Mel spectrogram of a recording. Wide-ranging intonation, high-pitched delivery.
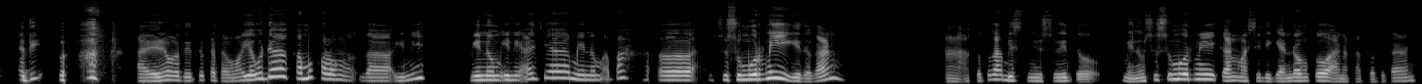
Yes: wide, 6.3 semitones; high, 195 Hz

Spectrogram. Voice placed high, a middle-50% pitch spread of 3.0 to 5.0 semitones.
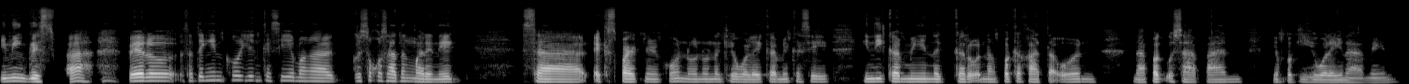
No: low, 125 Hz; average, 4.3 semitones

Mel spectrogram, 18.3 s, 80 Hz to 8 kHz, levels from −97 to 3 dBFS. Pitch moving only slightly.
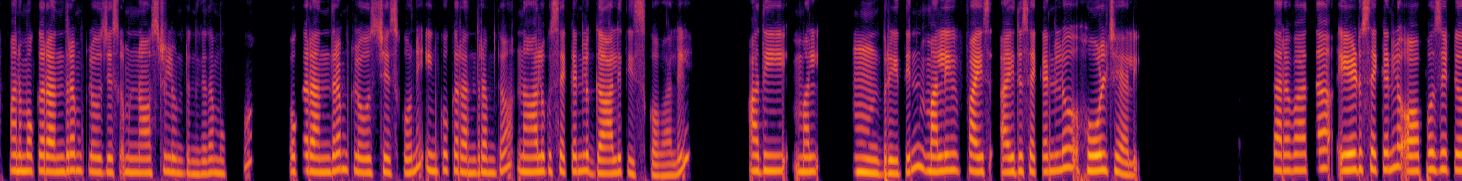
Yes: narrow, 2.3 semitones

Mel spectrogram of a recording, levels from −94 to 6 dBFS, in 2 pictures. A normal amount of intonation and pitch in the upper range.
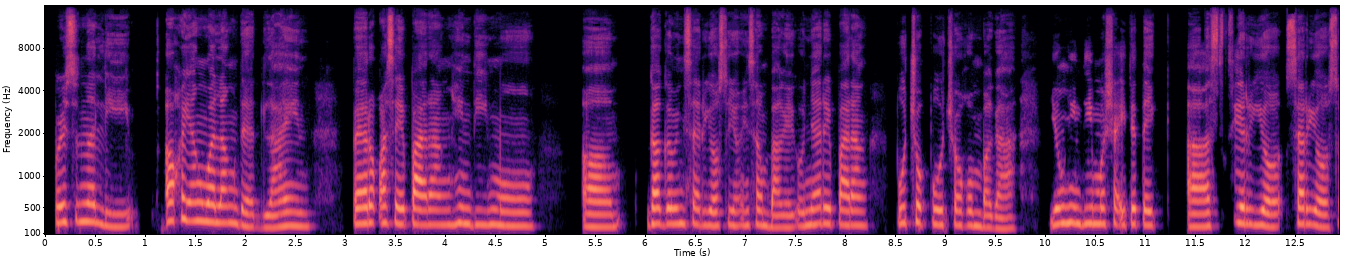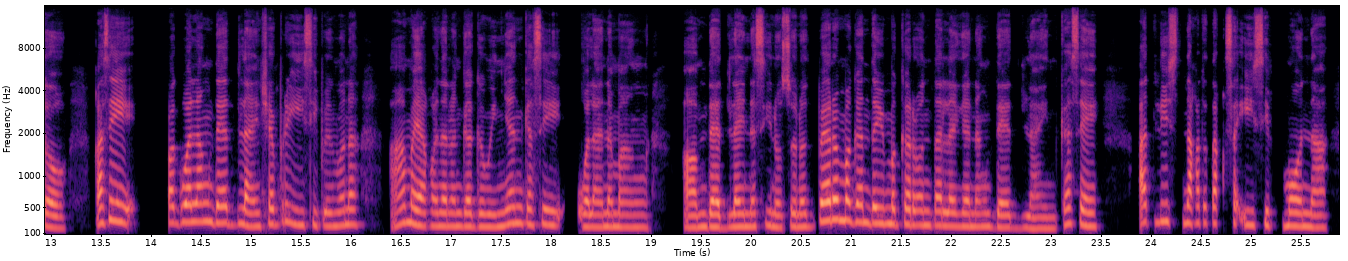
Yes: average, 3.5 semitones; high, 225 Hz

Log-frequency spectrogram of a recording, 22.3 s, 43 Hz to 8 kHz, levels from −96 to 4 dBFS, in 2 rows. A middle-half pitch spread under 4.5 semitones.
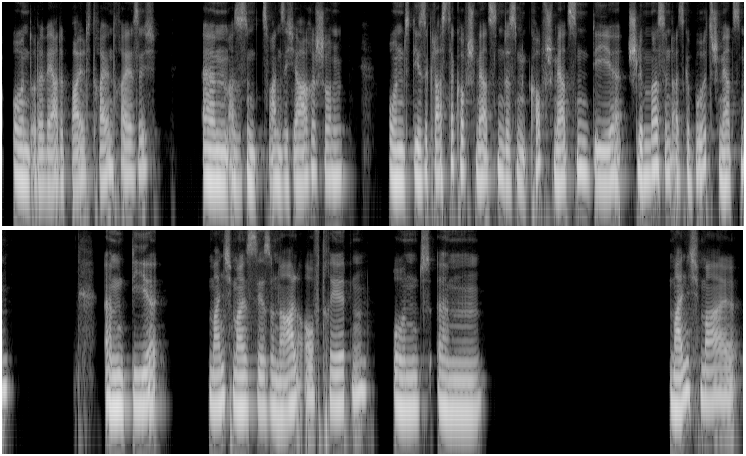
Yes: average, 2.7 semitones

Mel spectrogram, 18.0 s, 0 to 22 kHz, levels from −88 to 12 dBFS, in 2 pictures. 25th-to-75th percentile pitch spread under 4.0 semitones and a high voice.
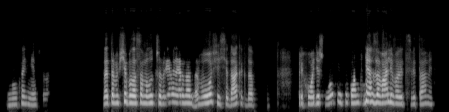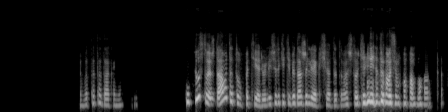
Yes: average, 3.4 semitones; high, 225 Hz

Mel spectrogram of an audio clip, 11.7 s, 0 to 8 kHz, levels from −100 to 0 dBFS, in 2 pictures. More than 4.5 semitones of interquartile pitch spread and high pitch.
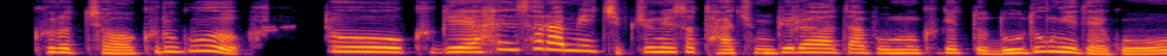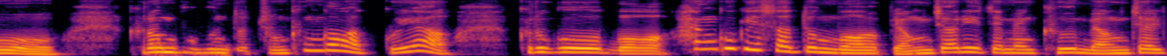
Yes: wide, 5.5 semitones; high, 205 Hz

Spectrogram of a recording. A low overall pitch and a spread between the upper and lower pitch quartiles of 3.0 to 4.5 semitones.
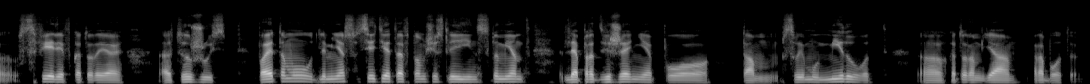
Yes: low, 115 Hz; average, 3.4 semitones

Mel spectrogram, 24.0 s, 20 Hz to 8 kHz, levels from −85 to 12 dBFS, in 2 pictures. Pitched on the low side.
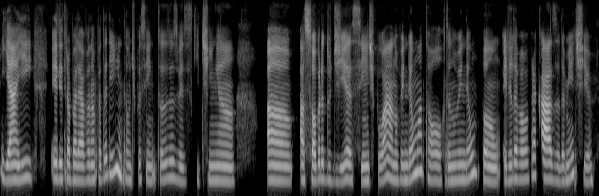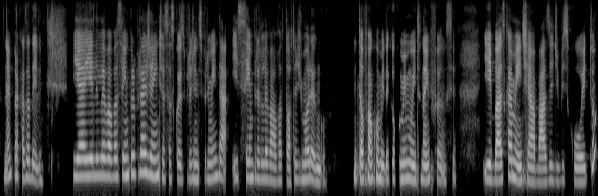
No: high, 190 Hz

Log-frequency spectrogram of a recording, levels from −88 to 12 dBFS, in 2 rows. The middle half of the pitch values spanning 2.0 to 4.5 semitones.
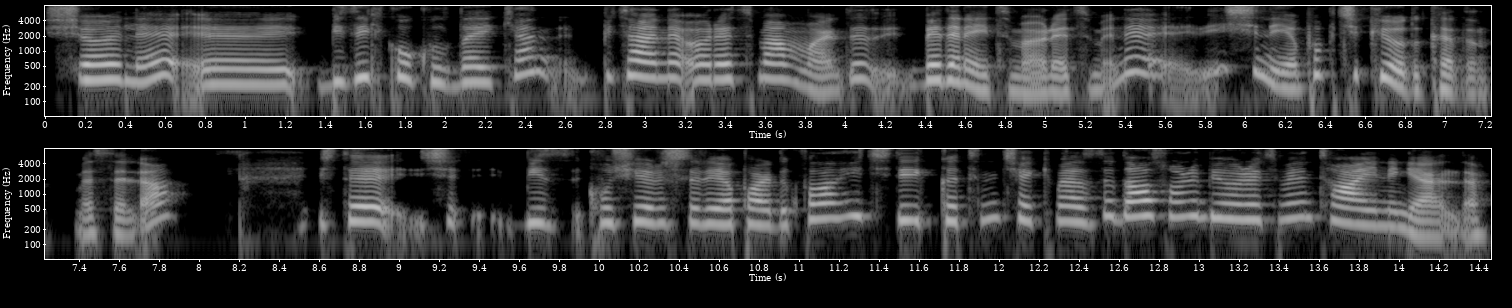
No: average, 5.3 semitones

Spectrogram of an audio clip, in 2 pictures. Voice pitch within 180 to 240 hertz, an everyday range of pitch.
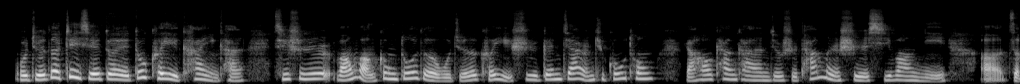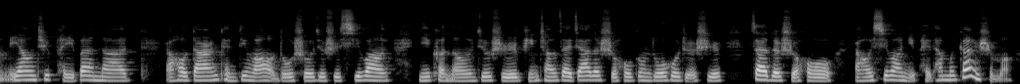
Yes: high, 195 Hz; average, 4.4 semitones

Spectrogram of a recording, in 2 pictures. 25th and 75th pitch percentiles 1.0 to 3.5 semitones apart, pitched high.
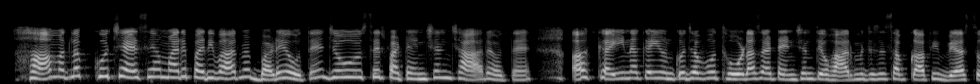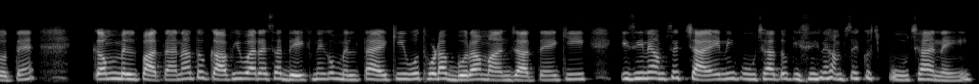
No: average, 3.9 semitones; very high, 250 Hz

